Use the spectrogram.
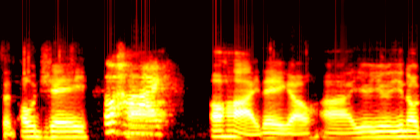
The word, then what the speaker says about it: Ojai: I'm not even sure how they pronounced it. Oh, Uh, hi. Ojai.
